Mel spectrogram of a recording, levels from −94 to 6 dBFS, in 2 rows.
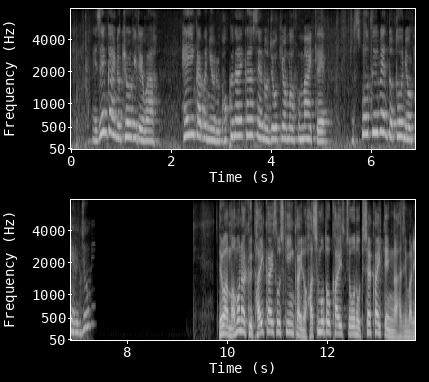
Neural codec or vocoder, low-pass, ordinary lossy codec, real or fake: codec, 16 kHz, 4 kbps, X-Codec, HuBERT features, trained on balanced general audio; none; none; fake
